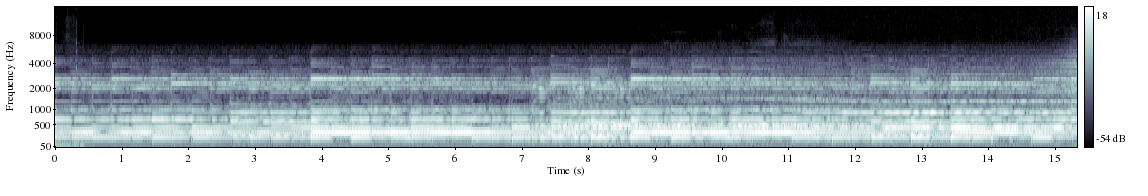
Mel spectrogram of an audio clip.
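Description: A worship song plays, its instrumental opening of sustained, layered chords with a warm, shimmering, effects-laden tone at steady loudness throughout, with no voice yet.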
